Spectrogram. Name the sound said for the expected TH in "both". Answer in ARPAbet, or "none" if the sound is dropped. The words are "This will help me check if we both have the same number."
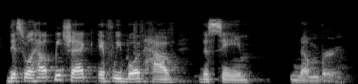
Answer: TH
